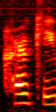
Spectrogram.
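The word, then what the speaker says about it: croquis: as well if you can find it i'll spell it out for you okay so it's croaky which is c r o q u i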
